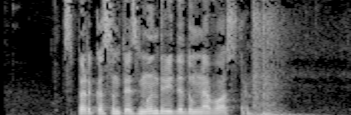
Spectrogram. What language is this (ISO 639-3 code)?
ron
